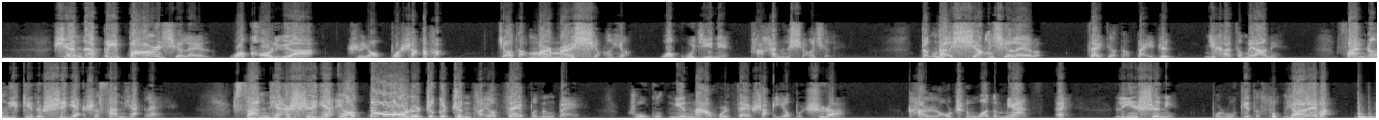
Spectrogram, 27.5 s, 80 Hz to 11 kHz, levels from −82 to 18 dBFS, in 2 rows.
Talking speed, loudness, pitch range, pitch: 235 characters per minute, -8 LUFS, 145-225 Hz, 155 Hz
